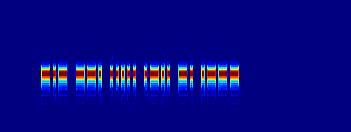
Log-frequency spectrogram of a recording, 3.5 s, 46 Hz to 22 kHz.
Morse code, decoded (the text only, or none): KG5LNJ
